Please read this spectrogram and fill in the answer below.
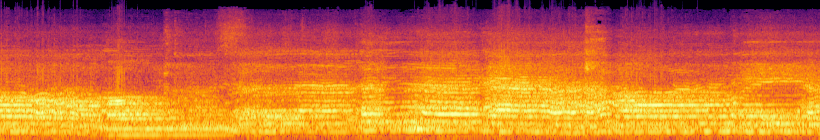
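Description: A group of voices chanting a Buddhist chant together in long, sustained melodic lines.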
